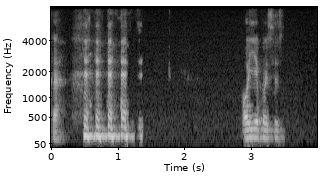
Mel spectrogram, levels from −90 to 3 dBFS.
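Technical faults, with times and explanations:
1.18–1.5 s, 1.75–2.22 s and 2.82–2.92 s, speech suppressed in double talk: the speech abruptly sinks by up to about 25 dB in the first dip and about 20 dB in the others, then recovers. This is likely an echo canceller muting the near talker while the far end also spoke.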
